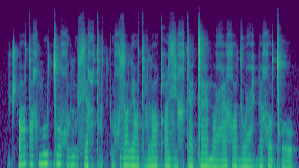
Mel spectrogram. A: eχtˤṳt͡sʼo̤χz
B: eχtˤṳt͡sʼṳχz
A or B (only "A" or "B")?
B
